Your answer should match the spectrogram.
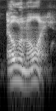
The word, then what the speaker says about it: Illinois: the way up in Illinois so yeah and uh it's not Illinois's you know the S is silent sure is a silent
